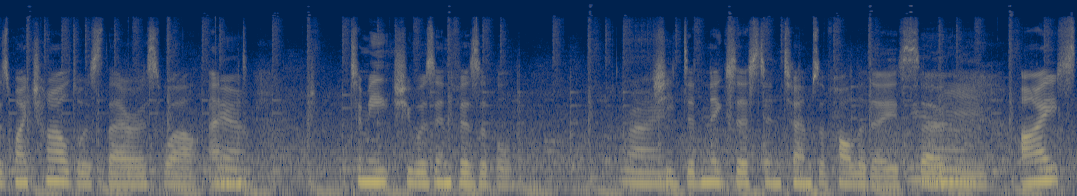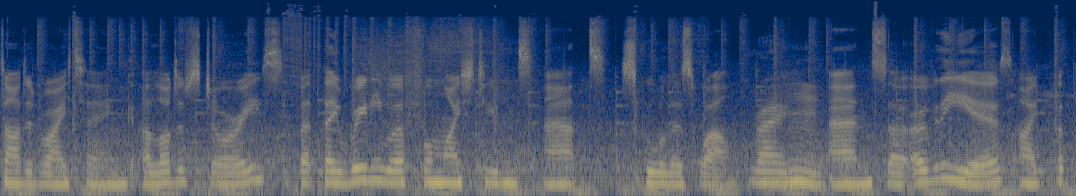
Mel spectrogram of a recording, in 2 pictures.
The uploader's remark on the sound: Live from SIBF 2023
